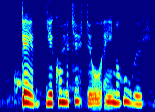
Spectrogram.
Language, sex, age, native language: Icelandic, other, 13, Filipino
